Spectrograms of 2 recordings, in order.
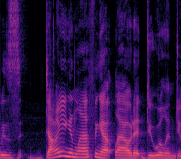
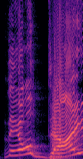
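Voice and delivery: slow, loud laughing disbelief; stunned and cracking up; laughing shock; 7 semitones higher, 8 dB louder, slower than usual. Real, not acted. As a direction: laugh through the question. Shocked at missed ending, laughing.

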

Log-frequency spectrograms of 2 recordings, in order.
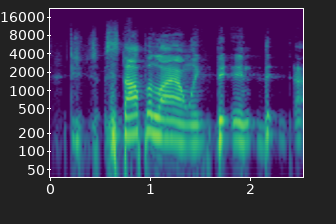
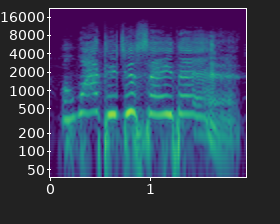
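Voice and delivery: slow, very high mock-offended spouse; high-pitched protest; slower than usual. Spouse answering a complaint about the greens, high-pitched protest. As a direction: stretch it out in a high, put-on voice. Acted quarrel between spouses.

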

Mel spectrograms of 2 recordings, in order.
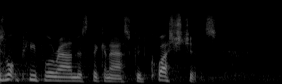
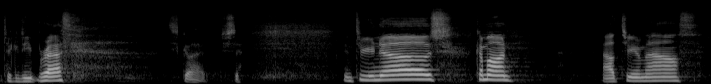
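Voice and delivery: guided breathing; 3 semitones lower than usual. Acted. Leads a breathing exercise.

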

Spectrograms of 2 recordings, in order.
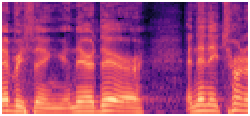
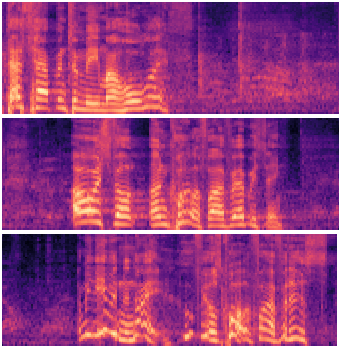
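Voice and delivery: high, ringing preacher's delivery; impassioned preaching; 8 semitones higher than usual. Real, not acted. Preacher telling church God will catapult them, impassioned. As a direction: drive it home to the congregation, pitch raised.

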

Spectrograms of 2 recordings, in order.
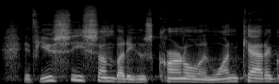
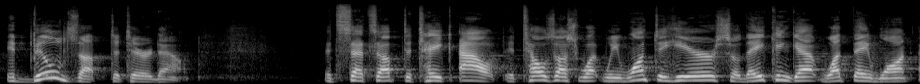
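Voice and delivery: raised, higher voice with heavy emphasis; forceful preaching; 5 semitones higher, 7 dB louder than usual. Real, not acted. Preacher warning congregation how flattery works, forceful preaching. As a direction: drive each point home from the pulpit.

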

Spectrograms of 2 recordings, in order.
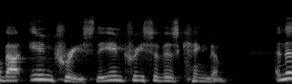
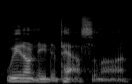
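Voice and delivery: softer, lower repeat sinking in; quiet echo; 6 semitones lower, 7 dB quieter than usual. Shown as a demonstration. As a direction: let it land quietly the second time. Repeated for emphasis.

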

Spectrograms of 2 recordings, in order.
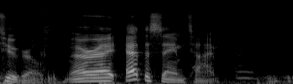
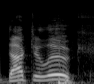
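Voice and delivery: loud announcer call of the segment name; 5 semitones higher, 12 dB louder, slower than usual. Shown as a demonstration. Host loudly announces the Doctor Luke segment, announcer style. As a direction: boom it out like a show host. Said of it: "Doctor Luke is a segment".

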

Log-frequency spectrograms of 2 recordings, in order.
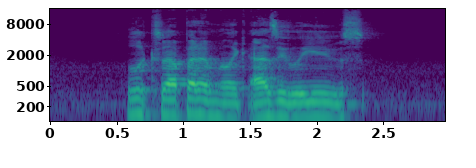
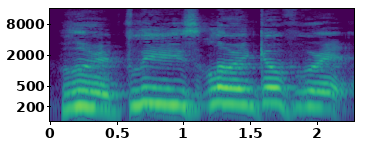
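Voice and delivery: pleading; 8 semitones higher, 8 dB louder than usual. Retold or imitated. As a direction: beg them desperately from the sidelines. Viewer begging the couple on screen.

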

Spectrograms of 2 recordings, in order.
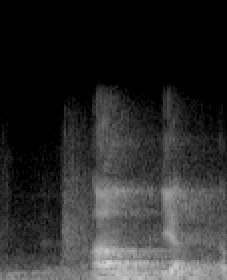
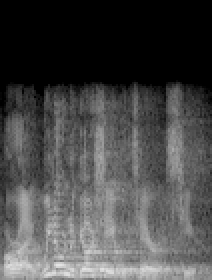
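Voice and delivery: loud fast slogan; 11 dB louder, faster than usual. Acted.

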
